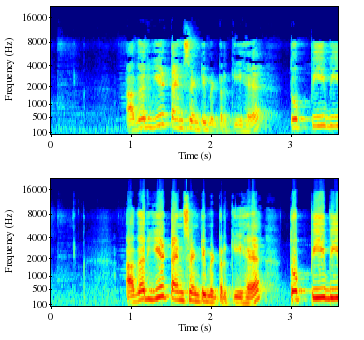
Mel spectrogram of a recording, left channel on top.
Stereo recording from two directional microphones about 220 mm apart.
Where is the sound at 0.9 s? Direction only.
50° right (ahead or behind).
